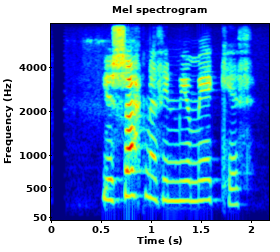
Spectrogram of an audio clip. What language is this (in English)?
Icelandic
